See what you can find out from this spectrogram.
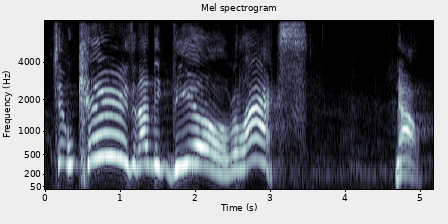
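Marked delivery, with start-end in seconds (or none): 0.1-3.5 high, drawn-out mock brush-off; hammed-up, stretched "relax" reaction; exaggerated dismissal. Husband reacting to an upset wife, exaggeratedly dismissive.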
